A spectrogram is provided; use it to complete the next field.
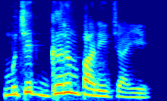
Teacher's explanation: इस वाक्य में गर्म पर ज्यादा बल दिया गया है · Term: शब्द बलाघात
